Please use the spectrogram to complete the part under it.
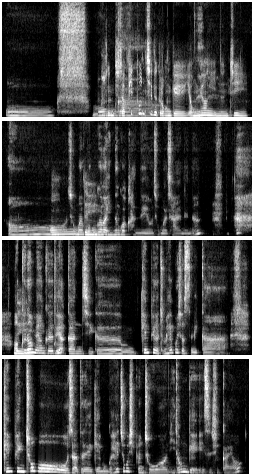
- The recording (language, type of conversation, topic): Korean, podcast, 캠핑을 처음 시작하는 사람에게 해주고 싶은 조언은 무엇인가요?
- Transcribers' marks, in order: teeth sucking; other background noise; laugh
